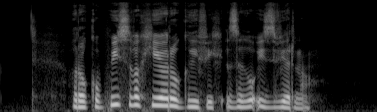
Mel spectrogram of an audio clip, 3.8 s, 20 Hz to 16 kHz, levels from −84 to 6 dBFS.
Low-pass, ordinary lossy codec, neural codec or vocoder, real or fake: 14.4 kHz; none; none; real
